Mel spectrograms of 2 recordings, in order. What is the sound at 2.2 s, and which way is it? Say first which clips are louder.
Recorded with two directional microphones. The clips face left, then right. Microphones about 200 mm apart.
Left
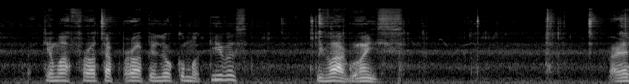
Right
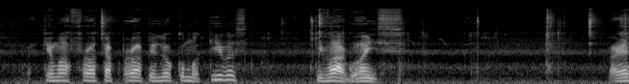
Speech: right 2 dB; 25° right (ahead or behind).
